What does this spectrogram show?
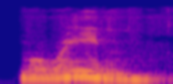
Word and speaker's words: marine: âm tiết thứ hai, và marine, cho âm rơi vào âm tiết thứ hai, và câu D, device, cũng cho âm rơi vào âm tiết thứ hai.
